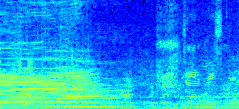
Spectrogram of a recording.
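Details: Friesian or crossbred bull calf, about four months old, at Raniganj cattle market in Dinajpur, Bangladesh: a long steady low moo lasting over a second, with market chatter and crowd noise behind.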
